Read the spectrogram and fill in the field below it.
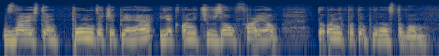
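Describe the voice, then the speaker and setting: Chatty warm-voiced Polish woman. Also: a little high, fast talker, dry recording. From Poland. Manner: chatty and colloquial, frequent hesitations. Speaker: children's entertainer, guest. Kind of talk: casual interview chat.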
